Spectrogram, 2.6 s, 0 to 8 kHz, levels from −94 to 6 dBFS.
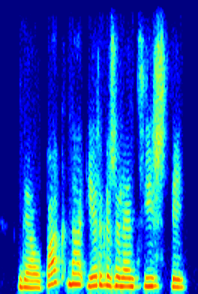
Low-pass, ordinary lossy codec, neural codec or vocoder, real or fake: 7.2 kHz; Opus, 16 kbps; vocoder, 22.05 kHz, 80 mel bands, Vocos; fake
